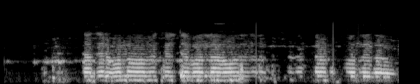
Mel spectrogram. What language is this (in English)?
Bangla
